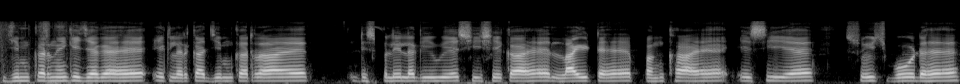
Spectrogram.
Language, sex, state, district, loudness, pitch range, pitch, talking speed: Hindi, male, Haryana, Jhajjar, -18 LUFS, 160-170 Hz, 165 Hz, 170 wpm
